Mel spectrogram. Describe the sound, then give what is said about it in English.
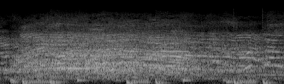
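A live audience shouts out how much money they are donating, all at once in a loud, jumbled roar of overlapping voices, with a steady low rhythmic thumping running underneath throughout. “I want everyone to yell out exactly how much money you're donating, okay?”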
